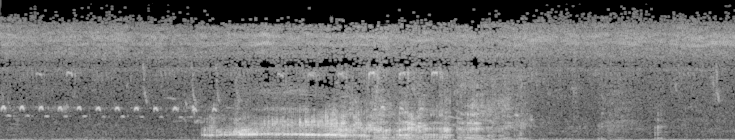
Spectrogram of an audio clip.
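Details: Wild leopards mating high in the broad branches of a sausage tree, an aggressive, very loud display initiated by the female; a harsh roaring snarl bursts in after two seconds and lasts about three seconds, over a steady repeated bird pipe and faint bird calls.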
